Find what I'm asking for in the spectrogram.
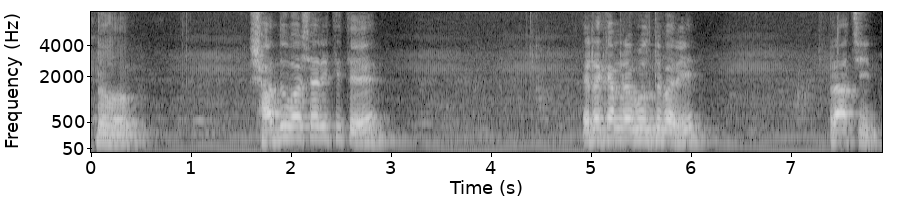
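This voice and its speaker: Brief: male teacher, slightly high voice, mellow tone, repeats key terms, echoey room. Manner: slow and repetitive, says key terms twice. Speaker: grammar teacher. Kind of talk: online grammar lesson, writing on a board. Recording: echoey room with faint noise.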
